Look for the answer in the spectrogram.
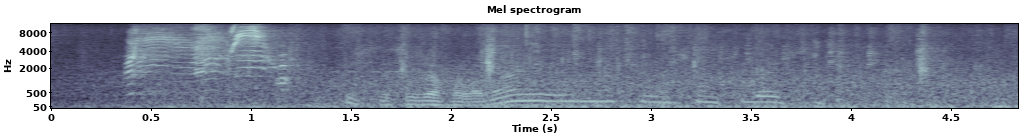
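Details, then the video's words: Captive otters at Hamburg Zoo, Germany, hungry and waiting to be fed, utter a quick series of shrill, high squeals at the start, followed by lower murmuring voices and background noise. "Hungry otters in Hamburg Zoo"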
